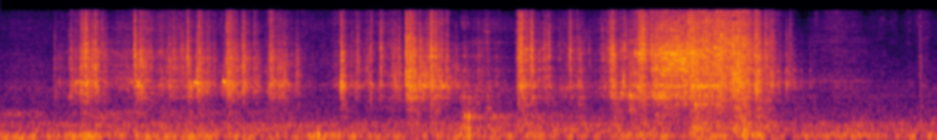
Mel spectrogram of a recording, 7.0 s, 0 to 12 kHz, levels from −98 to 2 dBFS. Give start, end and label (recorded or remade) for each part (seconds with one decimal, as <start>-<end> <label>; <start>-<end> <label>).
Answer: 0.0-7.0 recorded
